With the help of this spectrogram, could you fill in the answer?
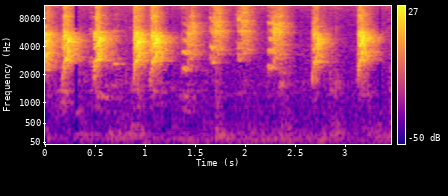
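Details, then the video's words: Ultramarine grosbeak kept in captivity in Brazil chirps rapidly. Loud, bright chip notes come in pairs and singles, roughly two to three a second, in a quiet setting. "Azulão piando, 30 min. para esquentar seu azulão"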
